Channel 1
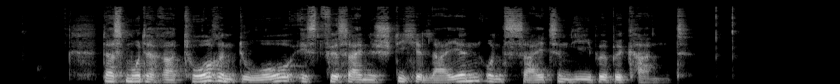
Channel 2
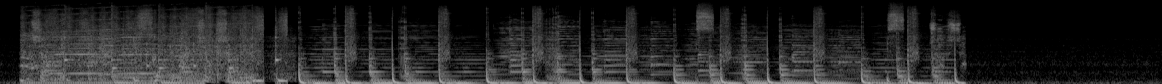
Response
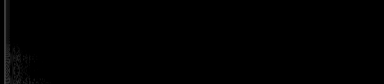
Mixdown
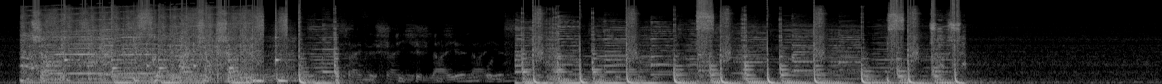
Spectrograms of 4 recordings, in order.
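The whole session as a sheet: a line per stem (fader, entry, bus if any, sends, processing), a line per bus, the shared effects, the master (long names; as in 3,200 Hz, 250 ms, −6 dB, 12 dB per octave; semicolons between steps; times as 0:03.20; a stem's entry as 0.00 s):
−18.0 dB, 0.00 s, no send, echo send −4.5 dB, high-shelf EQ 3,100 Hz +7.5 dB; downward compressor 4 to 1, threshold −26 dBFS, peak gain reduction 14.5 dB; slew-rate limiting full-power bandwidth 200 Hz
+1.5 dB, 0.00 s, muted 0:03.39–0:05.15, send −7.5 dB, no echo send, high-shelf EQ 3,400 Hz +5 dB; wrap-around overflow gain 20.5 dB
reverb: on, RT60 1.6 s, pre-delay 6 ms
echo: single-tap delay 383 ms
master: high-pass filter 61 Hz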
